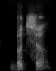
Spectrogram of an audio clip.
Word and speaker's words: 仏: Butsu es Buda. Es la pronunciación japonesa de Buda.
